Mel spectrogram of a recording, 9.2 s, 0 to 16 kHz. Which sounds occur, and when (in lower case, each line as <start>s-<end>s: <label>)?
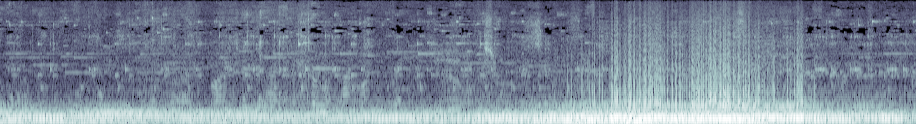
0.0s-9.1s: bell
0.0s-9.1s: mechanisms
1.7s-4.1s: speech
4.3s-5.6s: speech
